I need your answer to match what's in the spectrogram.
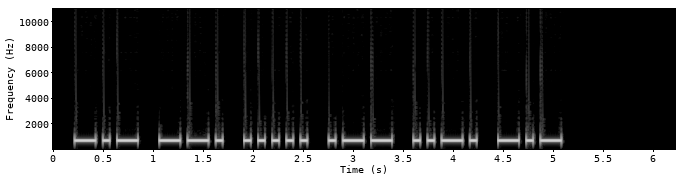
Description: Morse code, heard as a keyed tone, about 17 wpm, 700 Hz. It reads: KG5WFK
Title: USA Call Signs - 6 Characters - Repeated 2x - 17wpm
